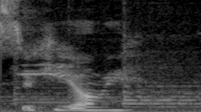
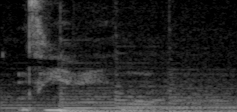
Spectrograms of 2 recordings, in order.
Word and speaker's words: Tsukiyomi: My name is Tsukiyomi. Oh, okay. Tsukiyami-san. Tsukiyomi.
